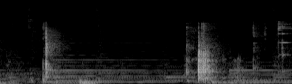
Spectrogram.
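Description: Knife chopping the ends off a vegetable on a cutting board, two distinct close cuts about a second and a half apart, each a crisp thunk.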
